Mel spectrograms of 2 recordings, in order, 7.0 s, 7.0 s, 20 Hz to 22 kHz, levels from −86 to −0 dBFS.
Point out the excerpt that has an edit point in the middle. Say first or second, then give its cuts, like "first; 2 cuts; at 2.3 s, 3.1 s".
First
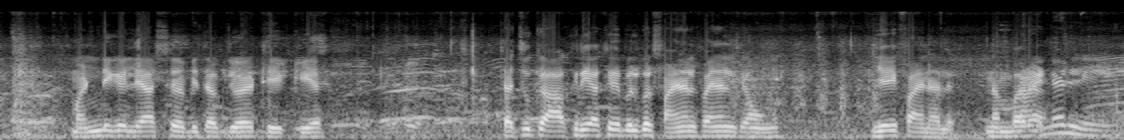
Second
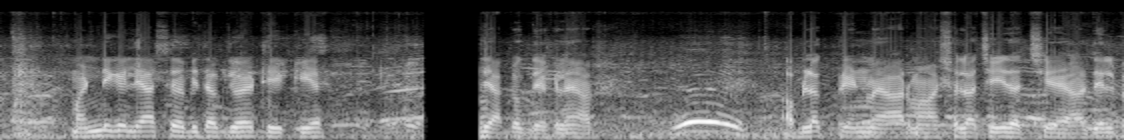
second; 1 cut; at 2.9 s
